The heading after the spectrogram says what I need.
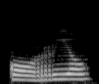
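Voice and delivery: corrió with a firm, loud RIÓ; loud classroom demo of corrió, end stressed; stress on last syllable. Shown as a demonstration. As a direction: push the final RIÓ of corrió. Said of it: "Última sílaba".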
